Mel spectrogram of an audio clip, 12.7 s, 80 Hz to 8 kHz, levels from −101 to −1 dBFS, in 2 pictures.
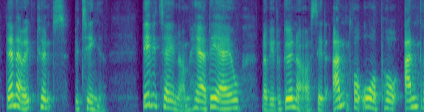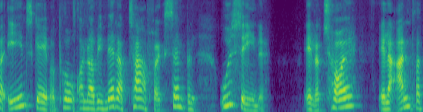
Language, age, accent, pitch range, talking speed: Danish, 60-79, native, 175-230 Hz, 170 wpm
